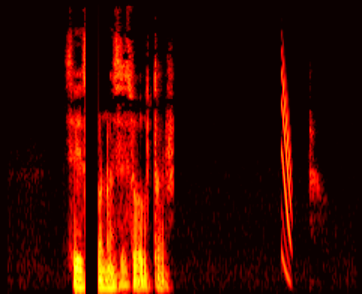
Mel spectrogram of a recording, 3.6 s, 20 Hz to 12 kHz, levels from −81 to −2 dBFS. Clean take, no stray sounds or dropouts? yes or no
no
